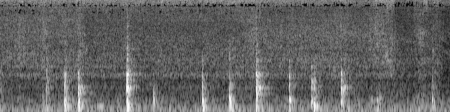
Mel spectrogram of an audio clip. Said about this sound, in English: So I'm just mashing this sausage into little tiny pieces in the frying pan and keeping them scooted around to make sure that they get done all the way through.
